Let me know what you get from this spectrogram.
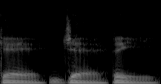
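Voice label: "kejeri", concatenated syllables; Affixing experiment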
